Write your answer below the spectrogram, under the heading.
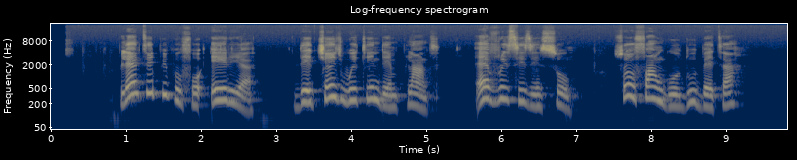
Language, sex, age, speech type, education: Nigerian Pidgin, female, 30-45, spontaneous, tertiary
